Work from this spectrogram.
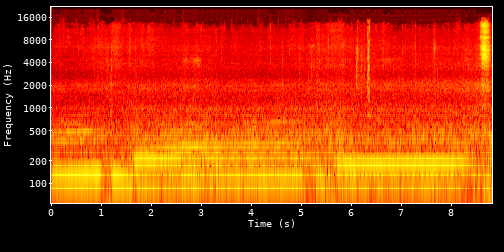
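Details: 2006 Toyota Corolla XRS after replacing a sticking driver's-side brake caliper: steady engine drone climbing through the gears with clean shifts under load and no dragging or strain; power restored.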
